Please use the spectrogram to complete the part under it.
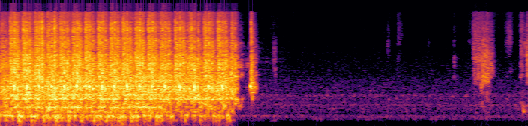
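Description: A sewing machine stitches steadily for about three seconds with a fast, even mechanical whir and tick, close up. It then stops abruptly, leaving near silence broken by small handling clicks.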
